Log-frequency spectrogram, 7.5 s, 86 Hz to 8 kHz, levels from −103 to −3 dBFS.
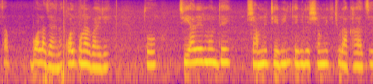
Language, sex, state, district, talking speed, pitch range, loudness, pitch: Bengali, female, West Bengal, North 24 Parganas, 135 wpm, 235-265 Hz, -16 LUFS, 255 Hz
